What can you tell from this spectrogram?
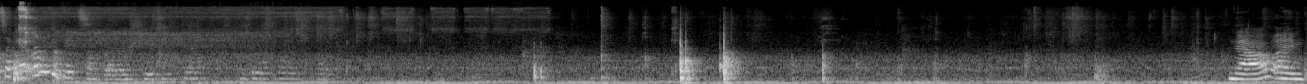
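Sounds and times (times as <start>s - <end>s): steady low hum: 0.0s - 6.0s.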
